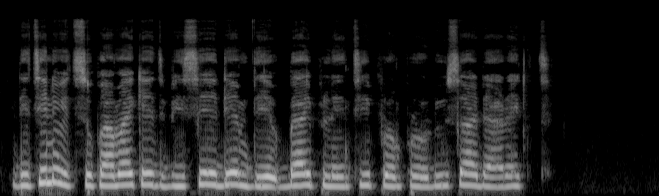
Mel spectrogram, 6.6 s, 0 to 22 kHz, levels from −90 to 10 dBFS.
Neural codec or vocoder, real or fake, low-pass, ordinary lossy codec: vocoder, 48 kHz, 128 mel bands, Vocos; fake; 14.4 kHz; none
